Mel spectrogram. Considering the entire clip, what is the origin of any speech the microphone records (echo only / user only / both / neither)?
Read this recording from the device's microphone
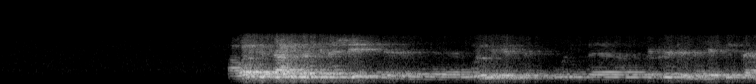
user only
